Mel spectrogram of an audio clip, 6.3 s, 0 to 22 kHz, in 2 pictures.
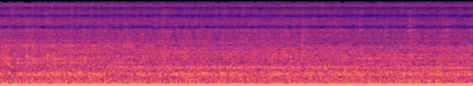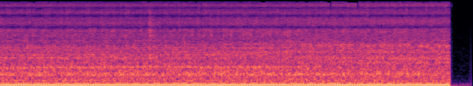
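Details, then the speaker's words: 2008 Jaguar XKR, AJ34S engine, Eaton M112 supercharger: steady idle with a light, bag-of-marbles clatter from the top/rear of the engine while it runs fine, caused by a failed supercharger needle bearing. "The car runs fine, but it makes this bag of marbles sound. It's kind of a light tone. It's not something that sounds like the bottom end is breaking apart."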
